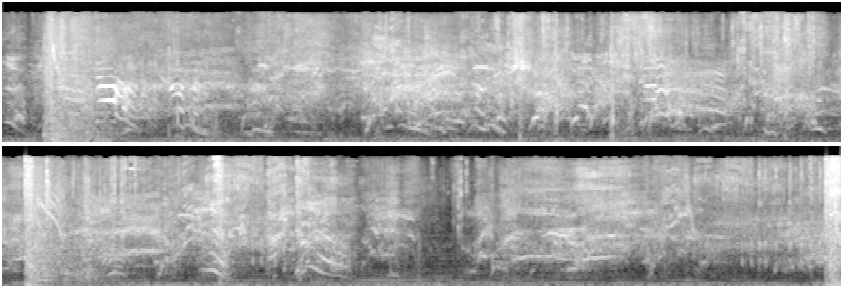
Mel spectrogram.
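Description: Creatures shriek and snarl close by.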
